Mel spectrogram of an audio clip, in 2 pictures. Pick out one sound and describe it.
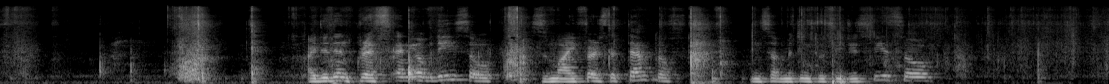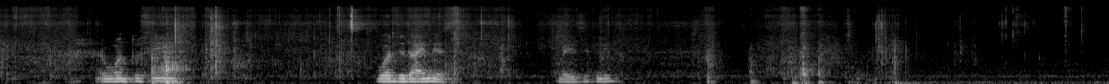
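Cardboard flaps scrape and rustle as a box is opened.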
